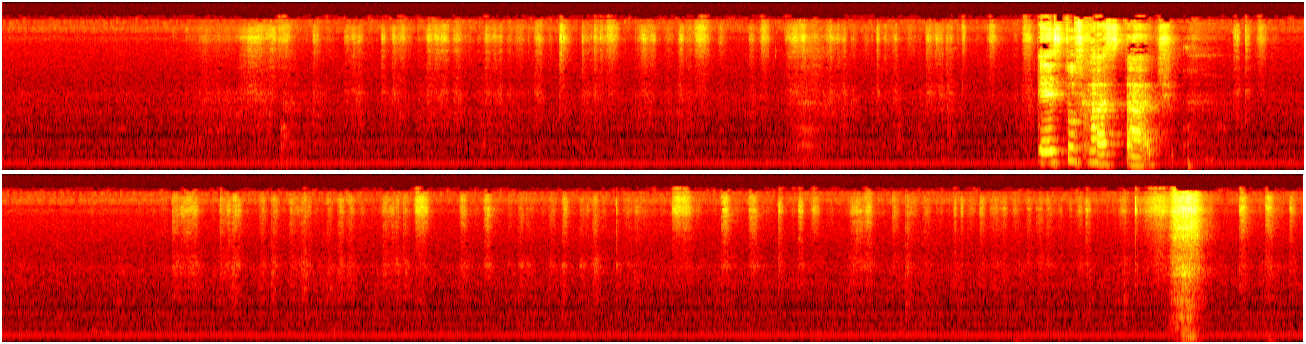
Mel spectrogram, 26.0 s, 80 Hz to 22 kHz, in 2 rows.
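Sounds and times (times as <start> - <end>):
pen scratching handwriting: 3.4 - 7.1, 8.3 - 9.7, 14.7 - 24.7.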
